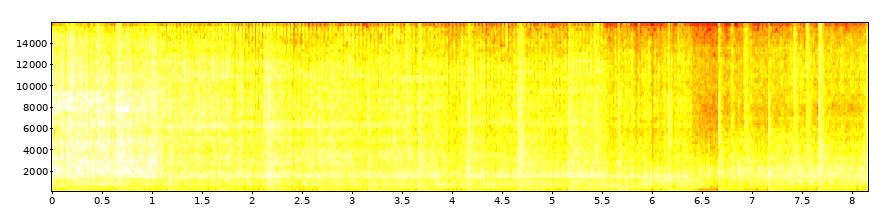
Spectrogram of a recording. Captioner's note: sound of motor starting; sound of motor running, music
